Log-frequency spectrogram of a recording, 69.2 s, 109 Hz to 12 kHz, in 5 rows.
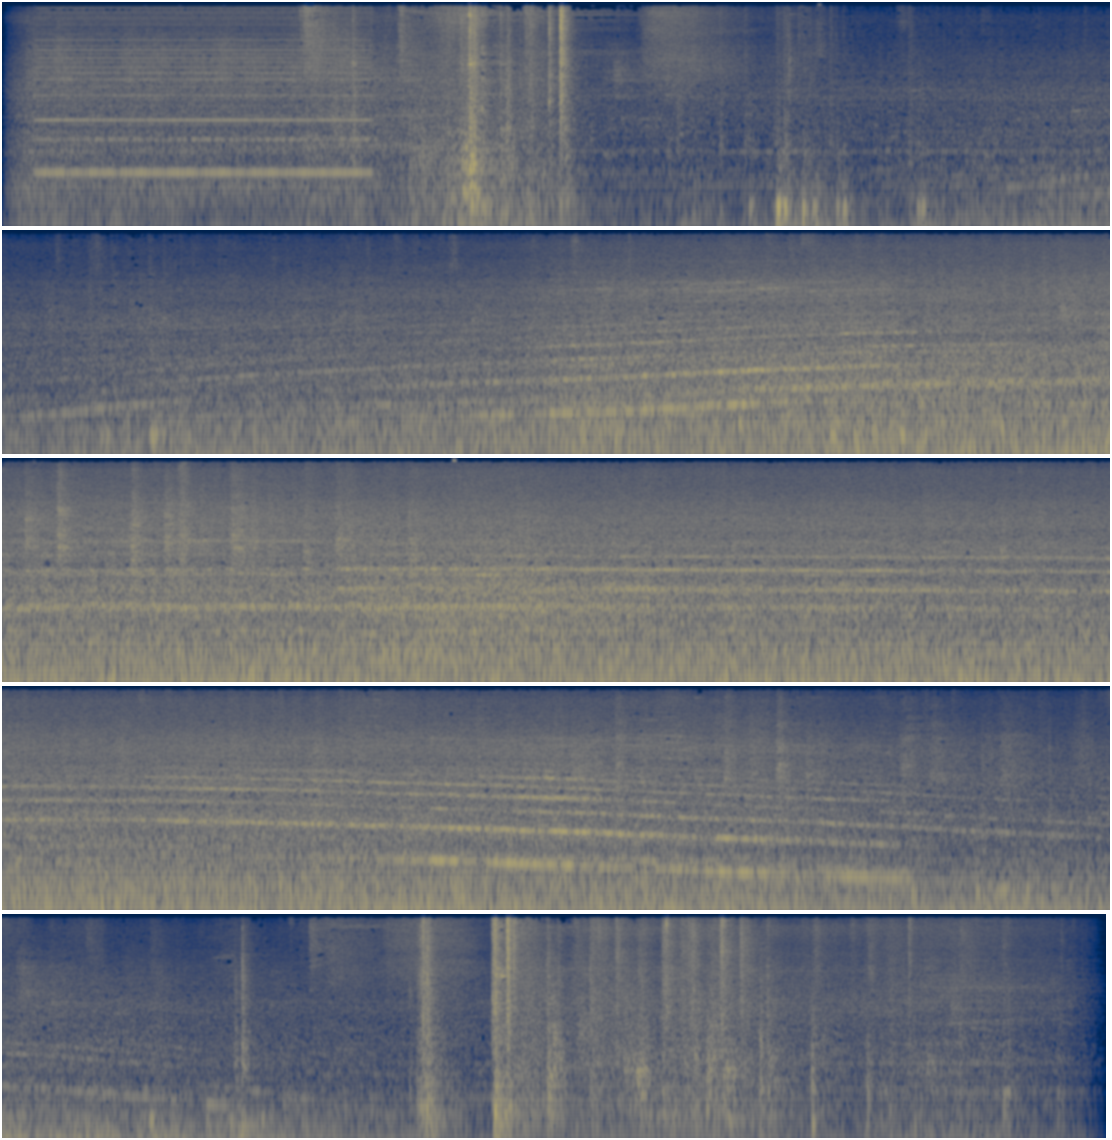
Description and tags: Ride between two stations on Paris Métro Line 10
A ride between two stations on Line 10 of the Paris Métro. Warning buzzer sounding, doors closing, train starts and continues to next station and stops, doors opening, footsteps of people boarding. The trainset is MF 67 series E, the standard trainset on Line 10, with rheostatic braking and a characteristic sound.
doors, field-recording, mf-67, mtro, paris, public-transportation, subway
